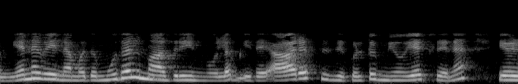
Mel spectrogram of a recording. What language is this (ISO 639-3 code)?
tam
